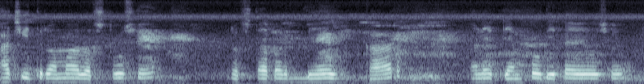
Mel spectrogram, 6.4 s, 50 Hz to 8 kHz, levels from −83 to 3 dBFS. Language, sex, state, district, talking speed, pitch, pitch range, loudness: Gujarati, male, Gujarat, Valsad, 120 wpm, 140 Hz, 135-145 Hz, -16 LUFS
